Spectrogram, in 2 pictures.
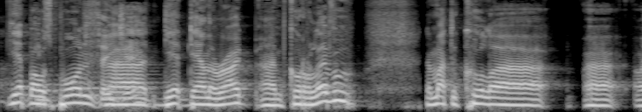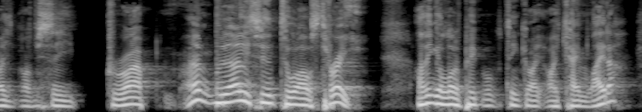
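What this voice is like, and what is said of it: Australian accent. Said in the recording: “So hence the Aussie accent, I guess. So I've spent the majority of my life here.”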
